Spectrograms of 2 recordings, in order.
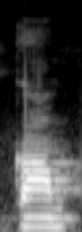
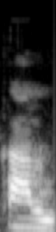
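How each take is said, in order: First: The L sound is left silent. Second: The L sound is clearly pronounced. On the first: The speaker calls it right. "हा यल आहे ना थोडा silent आहे" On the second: The speaker calls it wrong. "ह्याला जर आपण सरळ सरळ वाचायला काल म्हणता येईल. पण तसं नाही"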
